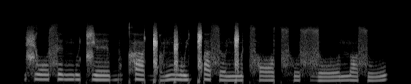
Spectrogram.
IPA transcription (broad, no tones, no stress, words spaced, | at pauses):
ɕoːseŋut͡ɕeː bəkʰaːɡ͡ǁɵ ŋ͡ǁuj ǁasɵːŋ͡ǁət͡sʰɔː t͡sʰuszoː nɒsu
